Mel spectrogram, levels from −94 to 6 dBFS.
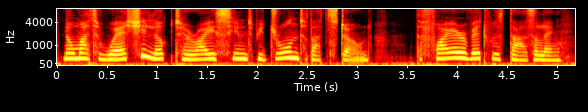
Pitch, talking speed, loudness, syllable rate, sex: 235 Hz, 230 wpm, -16 LUFS, 5.8 syllables/s, female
